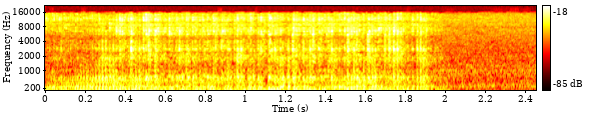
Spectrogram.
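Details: Low rattling breathing noise from a sleeping American Cocker Spaniel puppy; ordinary snoring.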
